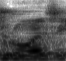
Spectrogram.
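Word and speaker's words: Lohse: Meu canal no YouTube é o Luozi. Luozi se escreve L-O-H-S-E, se escreve com Z.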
